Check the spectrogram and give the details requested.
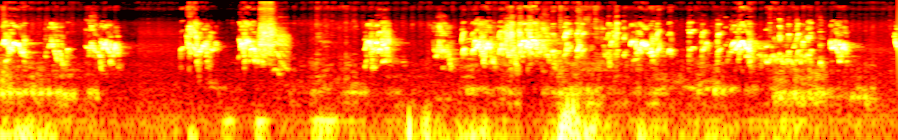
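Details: Budgerigars feeding on corn give short, sharp chirps in spaced bursts that build into busier chatter midway, with a few soft knocks and rustles beneath.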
